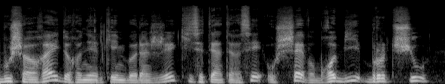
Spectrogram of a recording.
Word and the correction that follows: brocciu: Nous on dit le brooch, mais parce que la fin du mot ne se prononce pas, c'est comme vous dites pas Porto Vecchio, vous dites Porto Vecchio.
